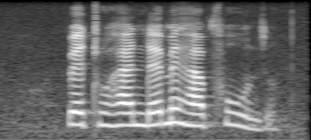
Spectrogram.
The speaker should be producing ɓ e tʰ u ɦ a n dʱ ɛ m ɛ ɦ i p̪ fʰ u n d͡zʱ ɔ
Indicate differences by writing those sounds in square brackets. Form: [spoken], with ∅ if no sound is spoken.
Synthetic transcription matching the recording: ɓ e tʰ u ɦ a n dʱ ɛ m ɛ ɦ [a] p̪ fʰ [uː] n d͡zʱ ɔ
